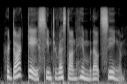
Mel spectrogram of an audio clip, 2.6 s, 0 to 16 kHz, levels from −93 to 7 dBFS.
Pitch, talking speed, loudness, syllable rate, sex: 190 Hz, 260 wpm, -19 LUFS, 5.7 syllables/s, female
